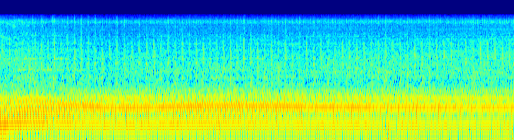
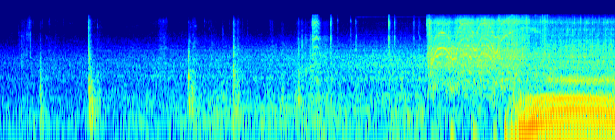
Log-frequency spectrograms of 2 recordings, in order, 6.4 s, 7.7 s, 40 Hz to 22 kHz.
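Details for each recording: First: Rough idle with rapid knocking about three to four times a second under the engine drone; connecting rod banging—rod knock. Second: First startup of a car engine after all four rod bearings were replaced to cure rod knock on cylinder 1; cranks briefly, catches and settles into a smooth, even idle with no bottom-end knocking. Normal idle.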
